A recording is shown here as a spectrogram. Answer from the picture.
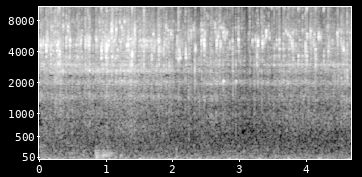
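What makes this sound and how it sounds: A hollow cactus-wood rainstick is held horizontally and tilted, so the filling inside runs through it. It makes a steady, bright, hissing patter like rain, with nearly all the sound high-pitched and no low end, continuing throughout.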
